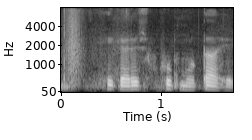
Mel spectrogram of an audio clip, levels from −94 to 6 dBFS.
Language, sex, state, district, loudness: Marathi, male, Maharashtra, Sindhudurg, -18 LUFS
